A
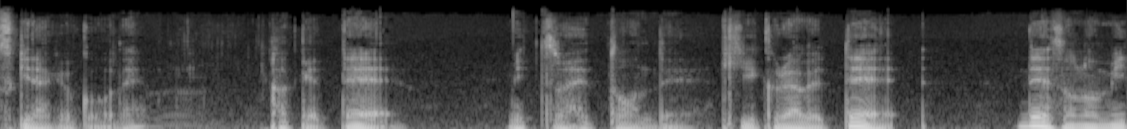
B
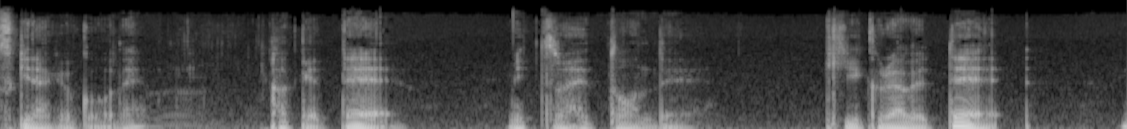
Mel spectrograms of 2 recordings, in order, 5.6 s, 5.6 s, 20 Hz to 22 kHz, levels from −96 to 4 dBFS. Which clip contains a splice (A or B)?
A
